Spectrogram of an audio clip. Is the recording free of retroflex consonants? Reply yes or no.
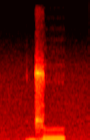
no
